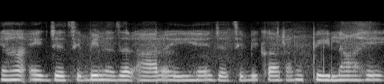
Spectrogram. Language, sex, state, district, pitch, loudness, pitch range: Hindi, female, Chhattisgarh, Korba, 200 Hz, -16 LUFS, 195-210 Hz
